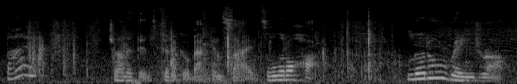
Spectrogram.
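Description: A young woman reading picture books aloud to children, expressive and explaining things simply as she goes. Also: medium pitch, moderate pace, gravelly, background noise. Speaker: story time reader for children. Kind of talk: children's picture book read-aloud with asides. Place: outdoors on a wooden deck among trees.

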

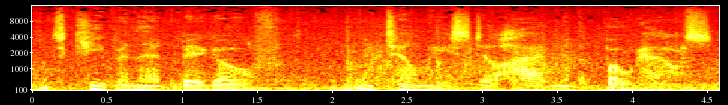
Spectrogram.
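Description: A man's voice: low voice, moderate pace, lightly acted. An actor playing a cool Western hired gunman in a video game, dry and sarcastic in delivery. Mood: dry, sardonic. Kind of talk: dramatic video game cutscene acting. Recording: rain and thunder noise behind.

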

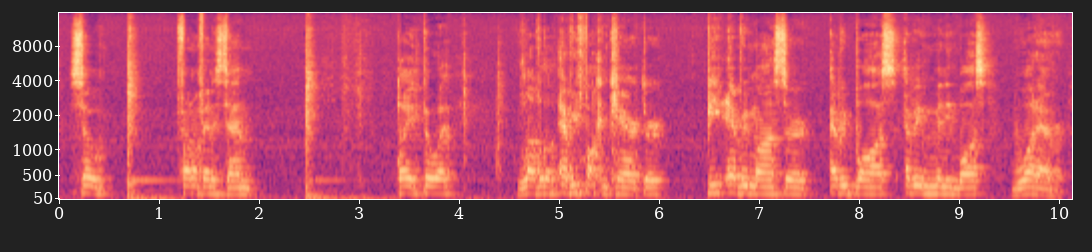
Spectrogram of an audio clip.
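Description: Male podcast host, 30s, mid-pitched, casual and emphatic, profane, slightly noisy room recording. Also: darkish tone. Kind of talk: casual gaming chat. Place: small home studio room, indoors.

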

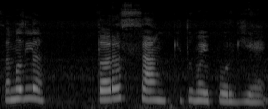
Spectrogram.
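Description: Female actor as scheming, wounded-pride mother, cartoon drama, high pitch, emphatic repetition, Varhadi Marathi accent. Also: normal speed, a bit bright, slight background noise. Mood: vengeful, goading. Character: vengeful, scheming older mother inciting her daughter. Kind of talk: cartoon family drama voice acting.

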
